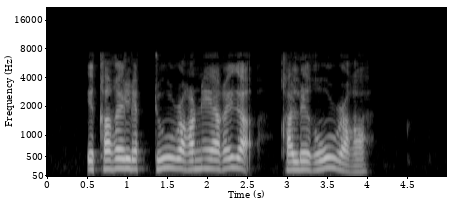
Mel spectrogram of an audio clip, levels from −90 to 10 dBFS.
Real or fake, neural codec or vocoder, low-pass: real; none; 7.2 kHz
